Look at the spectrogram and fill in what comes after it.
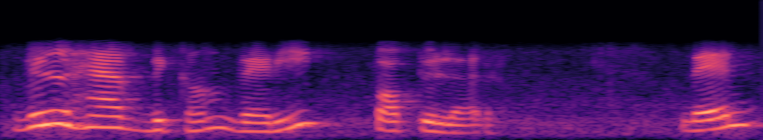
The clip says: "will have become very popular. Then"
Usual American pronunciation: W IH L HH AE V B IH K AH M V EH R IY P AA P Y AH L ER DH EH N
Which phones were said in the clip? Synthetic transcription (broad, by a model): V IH L HH AE V B IH K AH M V EH R IY P AA P Y AH L ER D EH N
